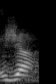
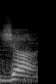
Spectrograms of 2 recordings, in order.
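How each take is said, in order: No difference in how they are said.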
